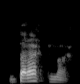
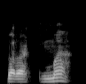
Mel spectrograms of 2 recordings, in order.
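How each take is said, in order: First: Brahma stressed on "Brah", falling at the end; Brahma, hit "Brah" and let "ma" fall; stress on first syllable. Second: Brahma stressed on "ma", rising; Brahma, lifting onto a strong final "ma"; stress on the last syllable. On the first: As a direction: say Brahma unaccented on the final syllable. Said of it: "el primer logo". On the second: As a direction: say Brahma with an accented ending. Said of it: "el tercer logo". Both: Shown as a demonstration.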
